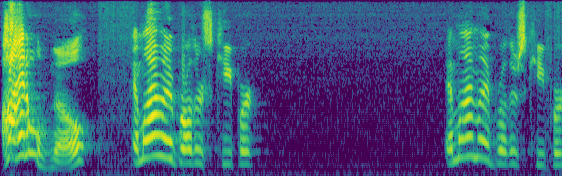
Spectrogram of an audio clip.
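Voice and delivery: acted exasperated outburst, very high pitch, very loud. Retelling Cain's answer to God, acting out Cain's frustration. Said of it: "I can hear the frustration in his voice".

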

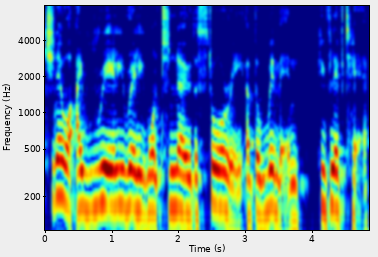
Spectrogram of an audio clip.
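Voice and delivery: plain

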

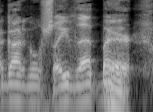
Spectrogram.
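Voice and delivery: put-on low, drunk-sounding speech. Picturing a drunk Florida man rushing in for a bear: imitating a drunk Florida man. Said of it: "a drunk Florida man to be like".

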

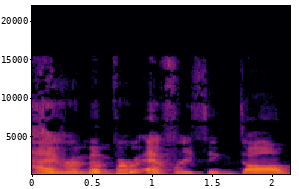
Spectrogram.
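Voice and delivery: put-on whisper. Retelling a movie scene where Letty revives Dom: imitating Letty whispering. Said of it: "she can just whisper in his ear".

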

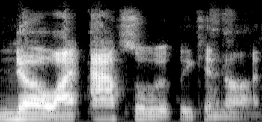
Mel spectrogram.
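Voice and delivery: mock gravest possible, stern, dead-serious tone. Speaker retells asking Bodwin for math help, imitating Bodwin's very serious voice. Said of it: "in the most serious voice you ever used".

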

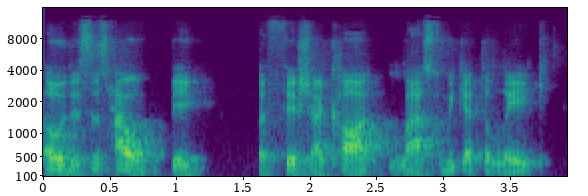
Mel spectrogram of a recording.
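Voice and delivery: ordinary talk

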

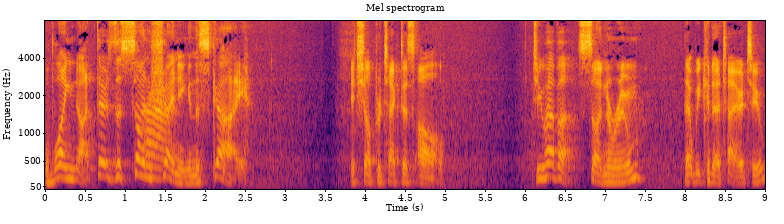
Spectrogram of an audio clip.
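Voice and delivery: sunny, cheery, grandiloquent nobleman voice. A game master voices the sun-praising noble answering his host: ever-smiling noble voice. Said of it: "[name] is a noble from a house that praises the sun. He is a man of action and a man of smiles at all times. / [name] is a noble from a house that praises the sun. He is a man of action and a man of s".

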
